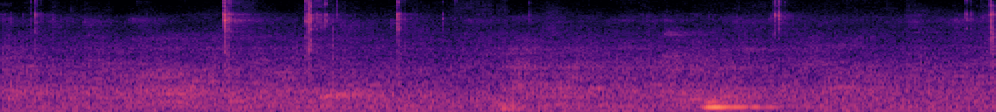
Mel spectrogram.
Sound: chips click

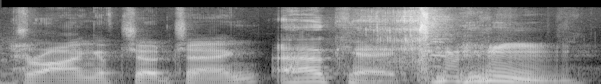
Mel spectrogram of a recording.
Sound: laughs; clears throat

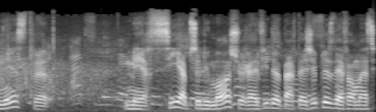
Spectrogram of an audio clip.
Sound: applause

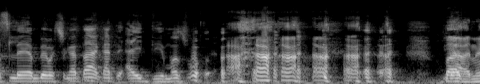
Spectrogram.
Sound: laughs

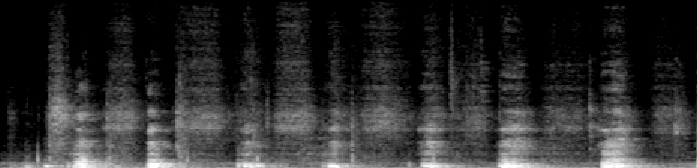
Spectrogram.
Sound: man grunting

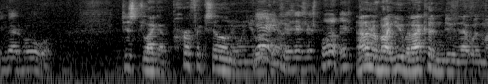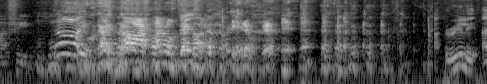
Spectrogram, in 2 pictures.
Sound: more Chatter and laughter

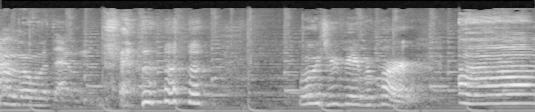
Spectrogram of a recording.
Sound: laughs

